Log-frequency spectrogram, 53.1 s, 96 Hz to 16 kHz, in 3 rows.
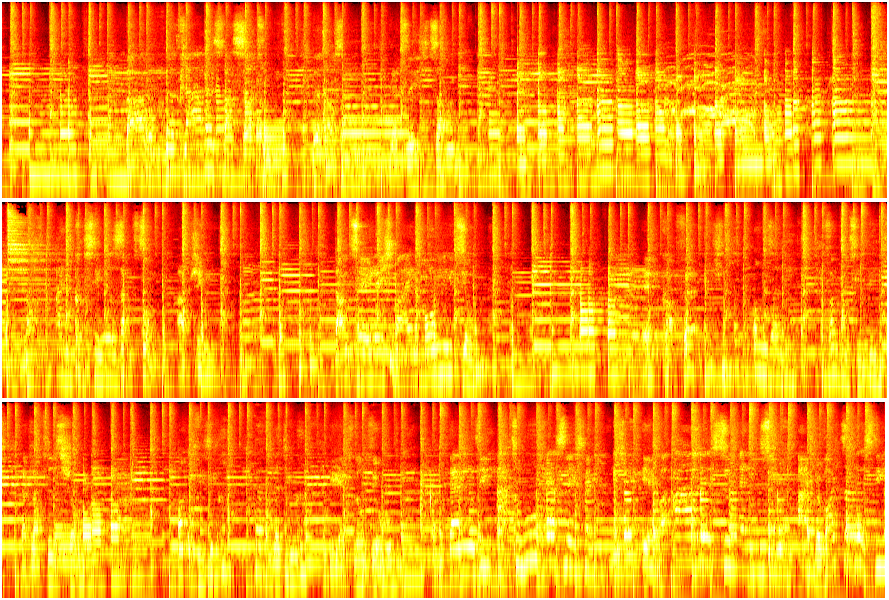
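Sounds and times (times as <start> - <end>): acoustic guitar strumming chords: 0.0 - 53.0
upright double bass: 0.0 - 53.0.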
